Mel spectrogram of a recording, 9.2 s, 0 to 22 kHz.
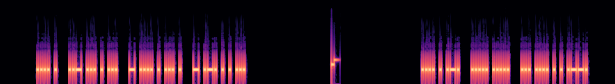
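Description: Rapid Morse code at about 45 words per minute: a steady mid-pitched tone keyed in quick dots and dashes, two bursts separated by a pause with a single short click between them.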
